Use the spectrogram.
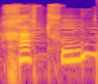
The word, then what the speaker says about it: Khartoum: Well, as you know, Melissa, shortly after the beginning of the war in April 2023, Khartoum Khartoum, I think as they pronounce it locally there, it was taken over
